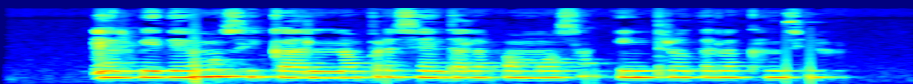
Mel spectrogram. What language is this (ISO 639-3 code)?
spa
